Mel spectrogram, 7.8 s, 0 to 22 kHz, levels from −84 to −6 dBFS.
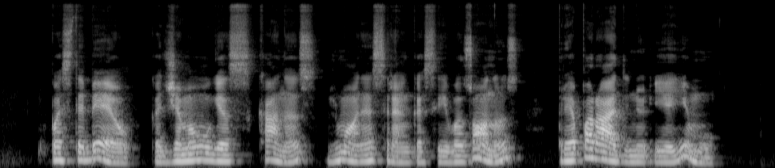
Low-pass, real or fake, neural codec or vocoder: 19.8 kHz; real; none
